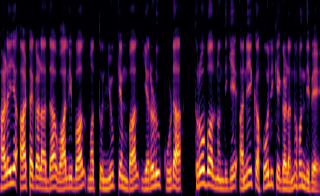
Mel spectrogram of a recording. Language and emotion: Kannada, neutral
